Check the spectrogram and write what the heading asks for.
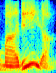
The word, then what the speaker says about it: María: Entonces yo digo María. No son dos sílabas, son tres sílabas porque el acento está recayendo en la I y la primera sílaba sería ma, la segunda sílaba sería di y la tercera sílaba a.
